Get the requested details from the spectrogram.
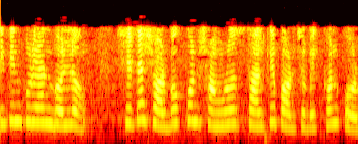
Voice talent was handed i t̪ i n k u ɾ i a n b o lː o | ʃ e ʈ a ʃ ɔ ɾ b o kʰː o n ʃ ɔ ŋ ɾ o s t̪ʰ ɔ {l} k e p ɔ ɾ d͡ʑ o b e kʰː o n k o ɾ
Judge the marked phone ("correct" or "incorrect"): correct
